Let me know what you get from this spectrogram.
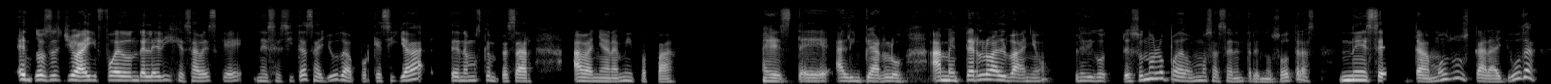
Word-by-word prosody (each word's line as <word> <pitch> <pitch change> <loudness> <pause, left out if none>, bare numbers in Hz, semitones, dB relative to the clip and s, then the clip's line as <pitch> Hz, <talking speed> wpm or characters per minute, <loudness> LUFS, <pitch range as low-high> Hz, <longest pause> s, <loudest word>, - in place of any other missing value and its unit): Entonces, 210 -2 +4
yo 200 0 +7
ahí 190 +1 +7
fue 195 +1 +4
donde 185 0 +2
le 185 0 +2
dije: 190 -4 -8
"¿Sabes 165 +3 -2
qué? 160 -2 -6
Necesitas 160 +6 -7
ayuda, 185 +2 -2
porque 150 +2 -10
si 175 +3 -11
ya 200 +6 +3 0.2
tenemos 180 +1 -3
que 200 - -5
empezar 150 -3 0 0.4
a 165 - +6
bañar 155 -2 +1
a - - -2
mi 175 +1 -5
papá, 130 -1 -5 0.8
este, 155 0 -1
a 160 - +1
limpiarlo, 155 -1 -1 0.3
a - - +8
meterlo 210 +4 +3
al 205 -2 +5
baño", 155 -1 -2 0.2
le 175 0 -7
digo: 165 -2 -5
"Eso 180 +7 -3
no 265 +3 +2
lo 280 - -2
podemos 180 -3 -3
hacer 150 -1 -6
entre 145 -2 -8
nosotras, 140 +5 -5 0.2
necesitamos 180 - +2
buscar 210 - -2
ayuda". 230 - -2
170 Hz, 160 wpm, -24 LUFS, 155-195 Hz, 0.8 s, a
